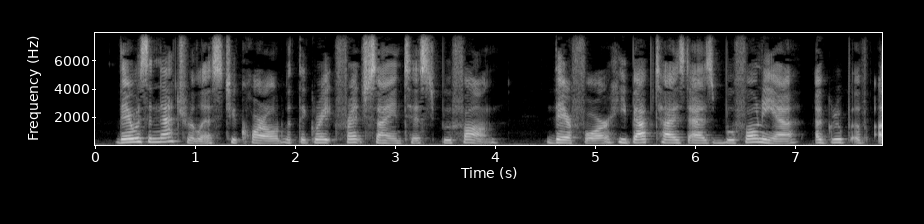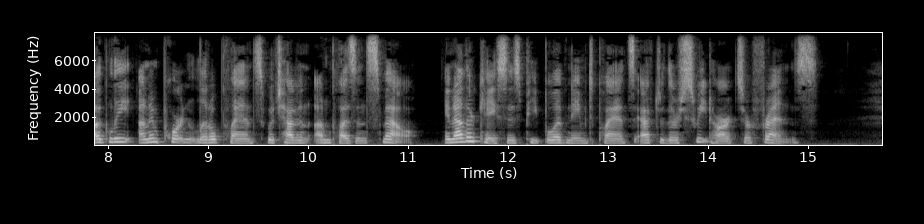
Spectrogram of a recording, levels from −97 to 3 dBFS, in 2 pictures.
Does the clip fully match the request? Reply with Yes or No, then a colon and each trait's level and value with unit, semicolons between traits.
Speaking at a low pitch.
No: high, 195 Hz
